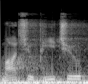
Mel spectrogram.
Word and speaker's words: Machu Picchu: that as well foreign Machu Picchu Peru when a place rhymes with picture you can almost bet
